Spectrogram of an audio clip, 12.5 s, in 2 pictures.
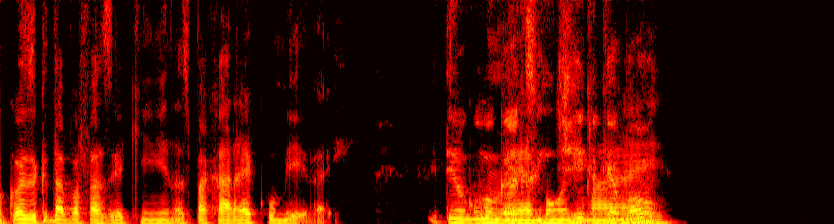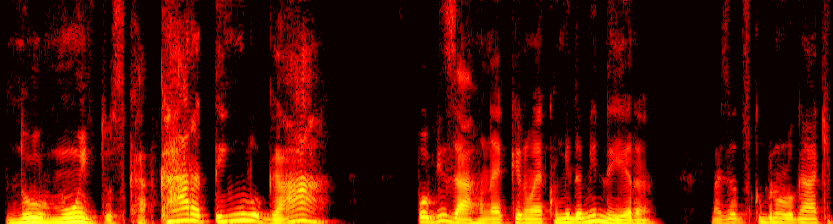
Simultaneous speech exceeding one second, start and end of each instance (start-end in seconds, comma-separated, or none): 3.5-5.0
